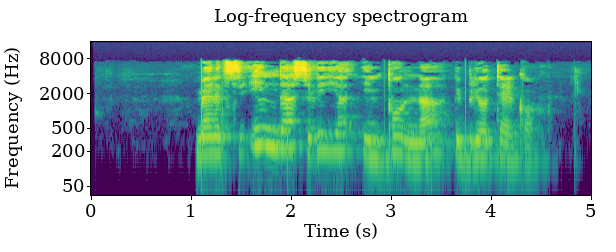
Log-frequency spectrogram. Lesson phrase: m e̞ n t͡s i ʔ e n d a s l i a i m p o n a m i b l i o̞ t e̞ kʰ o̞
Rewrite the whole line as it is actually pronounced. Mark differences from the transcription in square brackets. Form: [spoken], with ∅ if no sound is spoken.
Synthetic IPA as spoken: m e̞ n t͡s i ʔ [i] n d a s l i a i m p o n a [b] i b l i o̞ t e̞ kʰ o̞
